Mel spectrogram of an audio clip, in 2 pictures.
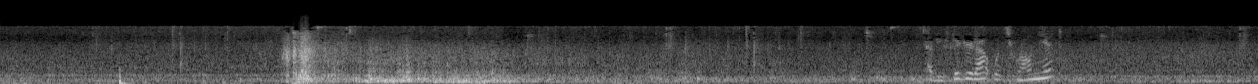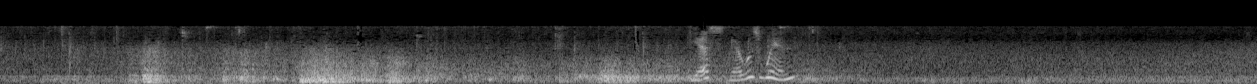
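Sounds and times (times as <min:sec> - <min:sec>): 
steady sizzling crackle of frying bacon standing in for rain: 0:00.0 - 0:25.1
loud rolls of thunder: 0:02.7 - 0:09.6, 0:13.4 - 0:24.6
speech: 0:09.5 - 0:10.8, 0:19.6 - 0:20.7.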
